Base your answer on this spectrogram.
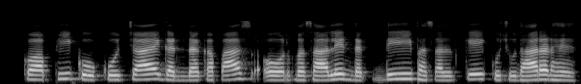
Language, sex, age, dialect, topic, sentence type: Hindi, female, 18-24, Awadhi Bundeli, agriculture, statement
